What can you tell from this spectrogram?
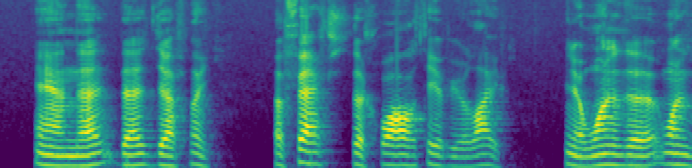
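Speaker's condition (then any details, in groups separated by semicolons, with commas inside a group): Parkinson's disease; deep brain stimulation implant; 19 years with condition, symptomatic medication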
